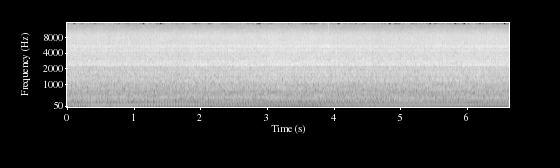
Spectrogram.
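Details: Older Briggs & Stratton mower after an adjustment turned a half turn: steady, even beat with no hunting or surging; normal running.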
